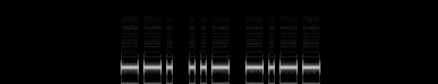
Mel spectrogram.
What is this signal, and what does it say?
Morse code, heard as a keyed tone, about 21 wpm, 800 Hz. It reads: GUY
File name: Alphabetical / Alphabetical mp3s / Gs @20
